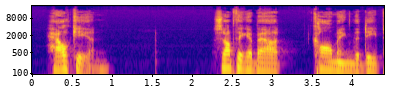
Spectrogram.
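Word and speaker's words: Halcyon: It may have been pronounced Halian.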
